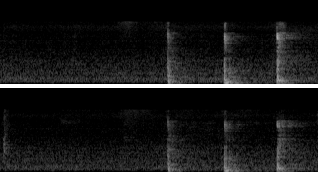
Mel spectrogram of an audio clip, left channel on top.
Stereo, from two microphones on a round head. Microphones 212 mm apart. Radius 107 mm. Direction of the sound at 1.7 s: 25° left (ahead or behind).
